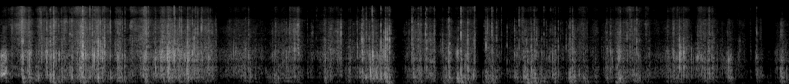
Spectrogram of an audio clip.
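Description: Fingertips lift and turn the thin pages of a thick paper dictionary, producing a dense, bright crinkling rustle with almost no low end. The rustling is loudest in the first two seconds, pauses briefly near the four-second mark, then continues as softer, uneven page flutters.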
